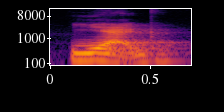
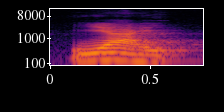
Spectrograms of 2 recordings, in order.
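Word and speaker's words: jeg: It is not yag, it's yay.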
